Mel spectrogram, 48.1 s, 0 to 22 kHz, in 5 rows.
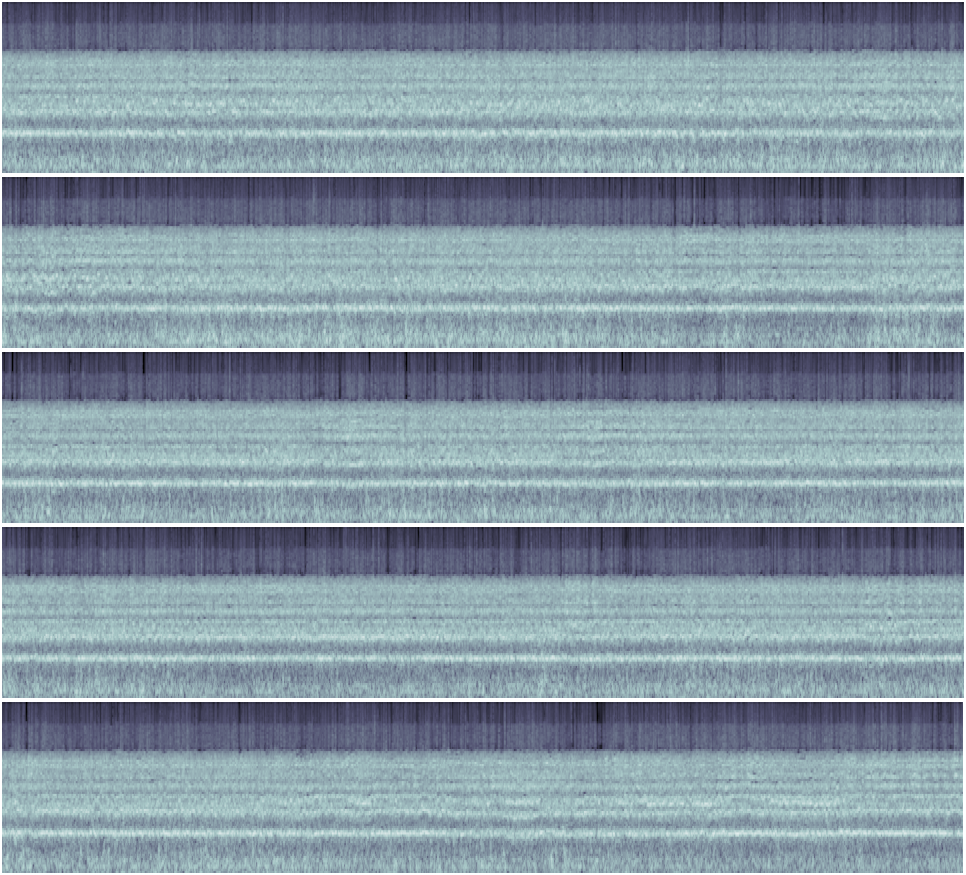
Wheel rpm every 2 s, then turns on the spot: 230, 220, 230, 230, 210, 220, 230, 230, 240, 230, 230, 230, 230, 230, 230, 230, 240, 230, 230, 230, 230, 220, 220, 220.
none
